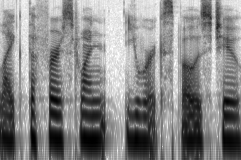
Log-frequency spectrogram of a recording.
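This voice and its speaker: A woman with a very deep, low voice speaks at a fairly slow pace. The recording is very clean with a silent background and sounds dry and close with no echo. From Argentina and US, back and forth. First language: Spanish. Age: 40s. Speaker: poet. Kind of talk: interview conversation.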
